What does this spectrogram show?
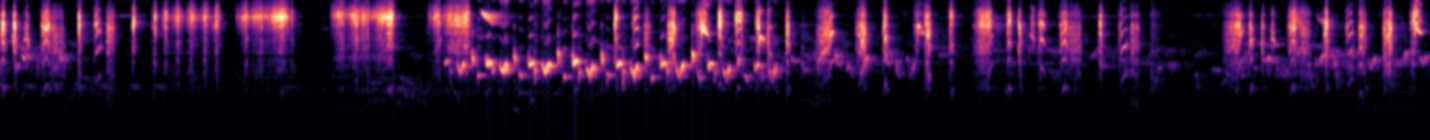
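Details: Brown-throated sunbird, described as a female calling a male, giving rapid high chirps and tinkling twitters, with a run of lower sweeping notes in the middle, dense and continuous for about eleven seconds.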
